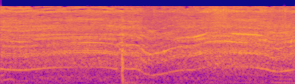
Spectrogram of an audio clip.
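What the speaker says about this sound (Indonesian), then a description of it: "Drill biasa tapi untuk khas untuk eyelid." A power drill used for punching eyelet holes gives a steady high whine that dips and rises in pitch as it bites, with one sharp click near the middle. No one speaks.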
